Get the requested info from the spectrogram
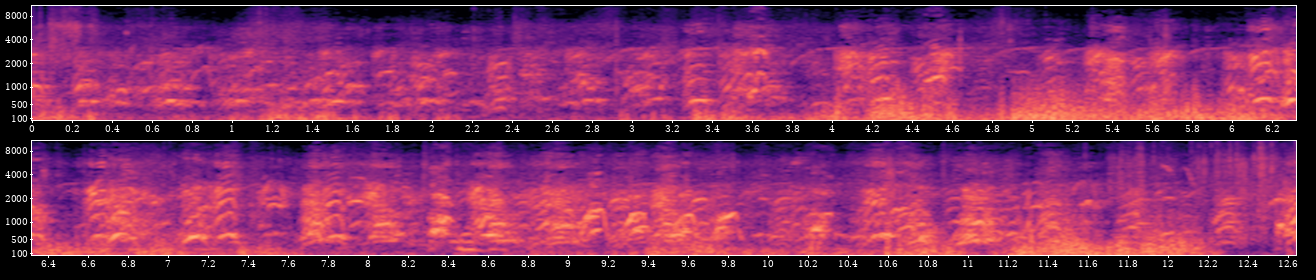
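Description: Several dogs barking and yipping, with some whining, in short overlapping calls throughout.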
